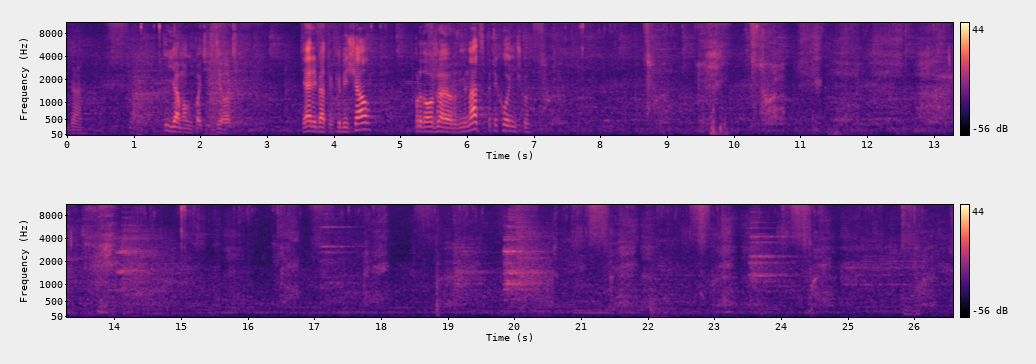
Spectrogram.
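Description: Dumbbells clink and clank.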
